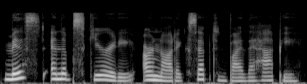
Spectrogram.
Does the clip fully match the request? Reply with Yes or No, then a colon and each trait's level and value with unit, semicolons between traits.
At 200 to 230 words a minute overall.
No: average, 175 wpm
